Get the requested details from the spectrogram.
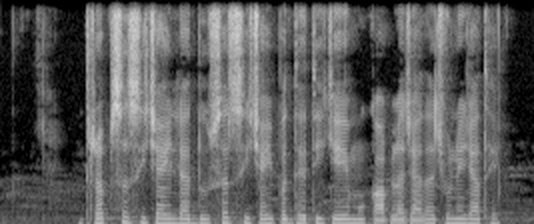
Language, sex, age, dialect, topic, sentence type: Chhattisgarhi, male, 18-24, Western/Budati/Khatahi, agriculture, statement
